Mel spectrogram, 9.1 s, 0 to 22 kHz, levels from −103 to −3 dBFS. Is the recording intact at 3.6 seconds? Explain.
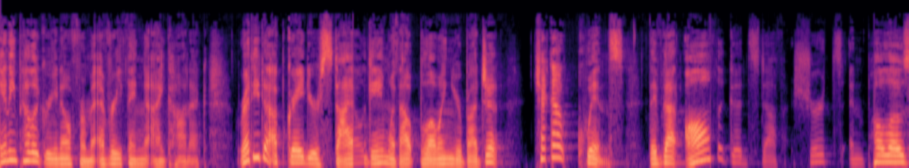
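No. A sudden gain jump runs from 3.52 to 3.64 s. The level drops by about 16 dB in a single step, speech and background noise together, with no fade. This likely comes from a gain change applied without a ramp, sample to sample.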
